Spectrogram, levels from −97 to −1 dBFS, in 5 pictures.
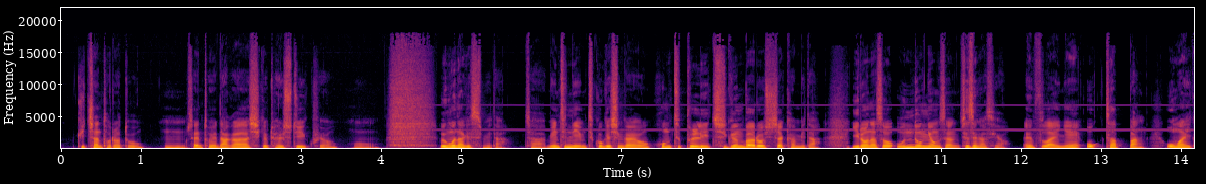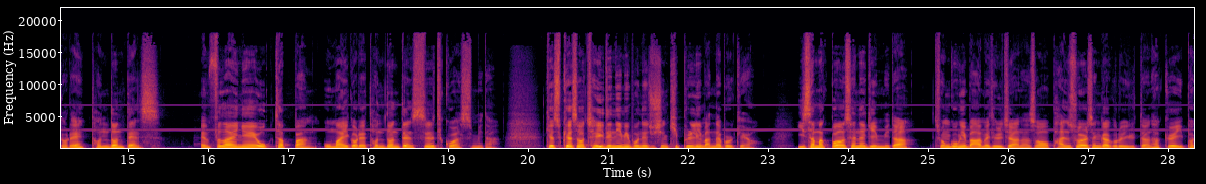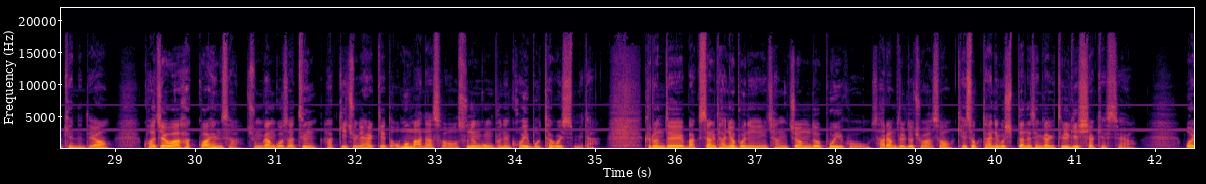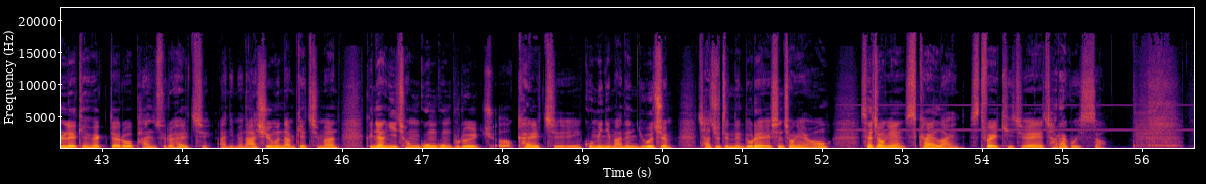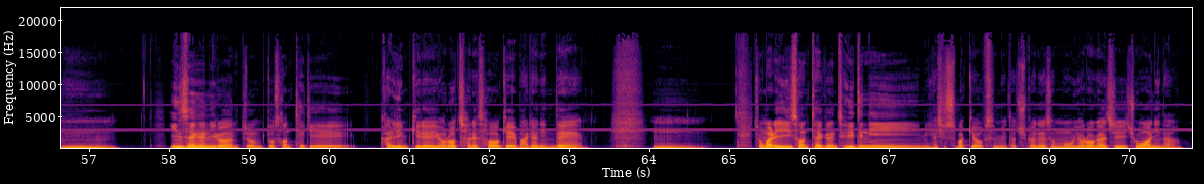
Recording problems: high-pitched whine; faint; from 4.5 to 18 s, from 22 to 42 s and from 52 s on; 3 kHz, 35 dB below the speech

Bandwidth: 18 kHz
